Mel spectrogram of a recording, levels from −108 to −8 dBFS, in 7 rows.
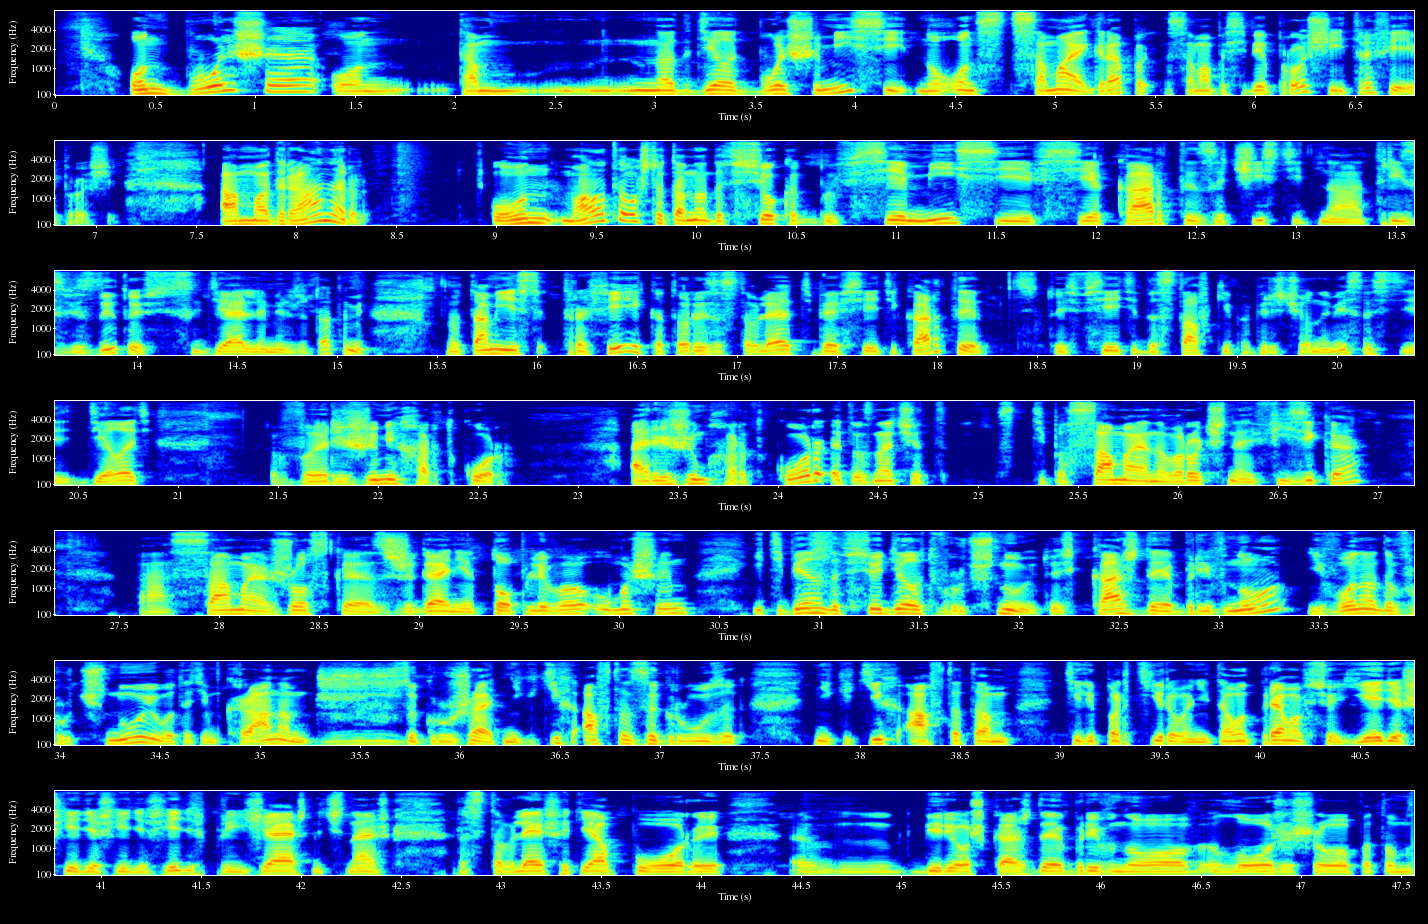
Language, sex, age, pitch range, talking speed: Russian, male, 30-49, 105-135 Hz, 155 wpm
